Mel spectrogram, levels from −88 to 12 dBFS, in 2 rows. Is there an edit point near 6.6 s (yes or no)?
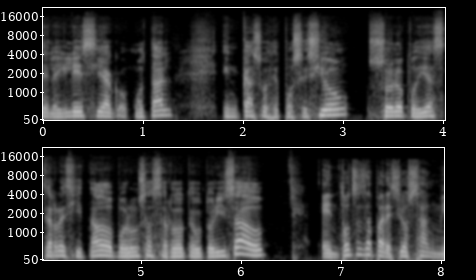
yes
